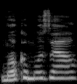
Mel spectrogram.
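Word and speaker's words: Mocha Moizelle: uh clarice who is mocha moiselle mocha mozelle like mademoiselle but mocha m-o-c-h-a-m-o-i-z-e-l-l-e i'm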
